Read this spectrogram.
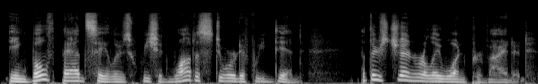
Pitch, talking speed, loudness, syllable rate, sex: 140 Hz, 190 wpm, -20 LUFS, 5.6 syllables/s, male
